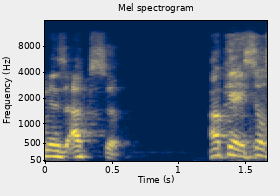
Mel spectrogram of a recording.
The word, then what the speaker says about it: Aksu: about introduce what's your last name pronounce it correctly my last name is up so okay so say your whole name coming i'li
